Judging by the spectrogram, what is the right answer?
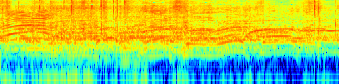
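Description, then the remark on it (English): Hundreds of students at Plymouth State University parade across campus after a Red Sox World Series win, screaming and cheering continuously, many voices overlapping in loud, wavering yells without pause. “But outside, just a few hundred yards away, there's an even bigger eruption as hundreds of students at Plymouth State University exit their dorms and crowd together into a huge makeshift parade that streams and screams across campus.”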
